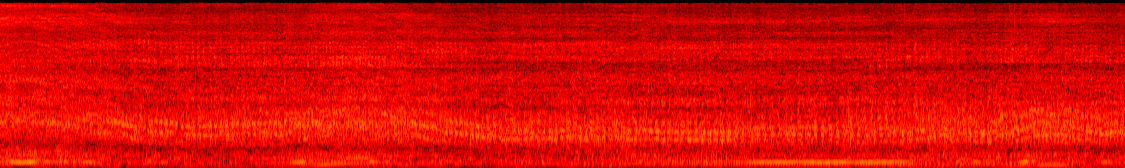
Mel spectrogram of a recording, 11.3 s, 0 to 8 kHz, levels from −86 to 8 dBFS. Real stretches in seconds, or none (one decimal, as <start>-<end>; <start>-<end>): 1.5-4.0; 6.4-9.1; 9.7-11.3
